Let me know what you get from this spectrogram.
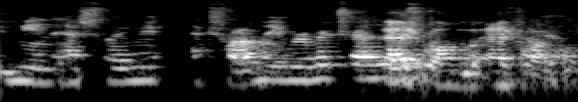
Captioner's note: speaking faintly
